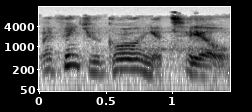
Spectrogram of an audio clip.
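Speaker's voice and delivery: close, hushed half-whisper. A player's character leans in close to another character: half-whispered. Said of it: "whispered it to her".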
